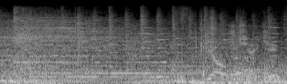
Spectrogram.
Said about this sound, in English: Lovely fireworks.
